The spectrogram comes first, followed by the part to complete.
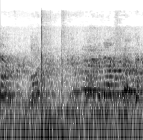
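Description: Two sharp smacks of boxing punches landing, about a third of a second apart a little past halfway, over the voices of people ringside.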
